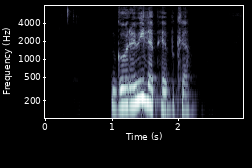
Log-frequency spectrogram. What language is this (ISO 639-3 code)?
ckb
